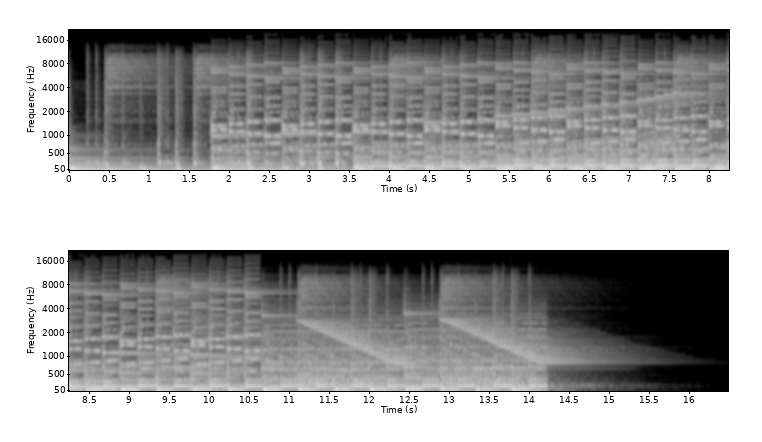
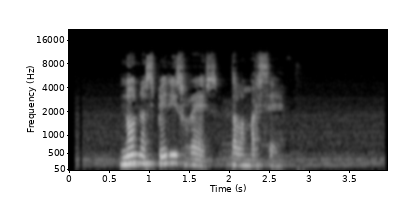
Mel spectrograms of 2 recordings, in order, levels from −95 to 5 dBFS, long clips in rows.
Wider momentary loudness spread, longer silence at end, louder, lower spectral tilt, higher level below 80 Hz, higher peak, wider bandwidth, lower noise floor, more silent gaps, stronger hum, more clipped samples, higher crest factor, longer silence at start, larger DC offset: second, 7 LU vs 12 LU; first, 1.8 s vs 1.3 s; first, -16 LUFS vs -25 LUFS; about the same, -4.5 dB/octave vs -5 dB/octave; first, -20 dBFS vs -70 dBFS; first, 0 dBFS vs -4 dBFS; first, 14 kHz vs 11.5 kHz; first, -81 dBFS vs -55 dBFS; neither; neither; neither; second, 16 dB vs 24 dB; second, 0 s vs 0.65 s; neither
